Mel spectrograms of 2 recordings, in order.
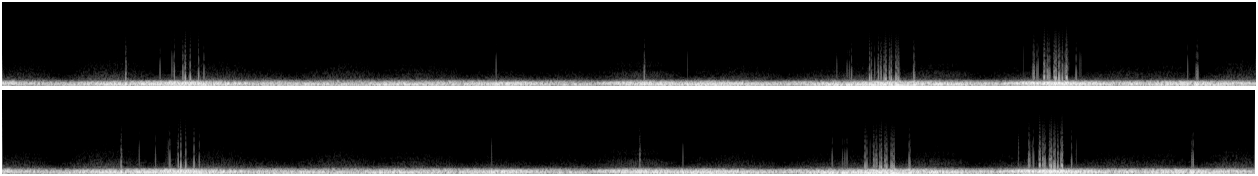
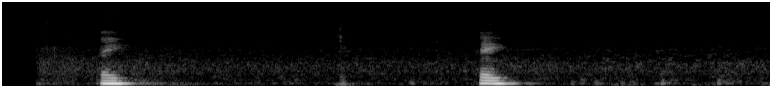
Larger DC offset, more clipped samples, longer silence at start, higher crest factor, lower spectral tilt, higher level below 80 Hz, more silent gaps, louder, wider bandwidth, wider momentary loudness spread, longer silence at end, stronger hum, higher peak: neither; first, 0.5% vs under 0.1%; second, 0 s vs 1 s; second, 10 dB vs 20 dB; first, -14.5 dB/octave vs -10.5 dB/octave; first, -16 dBFS vs -64 dBFS; neither; first, -12 LUFS vs -19 LUFS; second, 1.3 kHz vs 5 kHz; second, 8 LU vs 24 LU; second, 0 s vs 2.5 s; neither; first, 0 dBFS vs -6 dBFS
